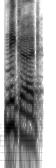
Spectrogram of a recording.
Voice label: "niggard", Indian

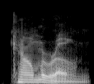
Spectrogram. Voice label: "coumarone", American

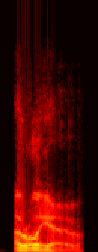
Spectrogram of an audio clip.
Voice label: "arroyo", British

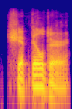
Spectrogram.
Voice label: "Shipbuilder", American

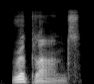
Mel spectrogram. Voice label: "replant", British

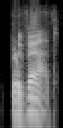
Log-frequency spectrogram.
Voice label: "brevet", American

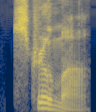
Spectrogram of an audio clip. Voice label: "struma", American

